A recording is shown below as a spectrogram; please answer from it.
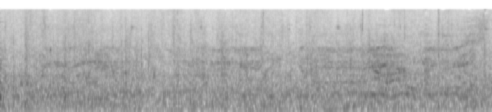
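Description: Street ambience: a horse's hooves clip-clopping among the chatter of passing voices, the talk in Chinese.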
